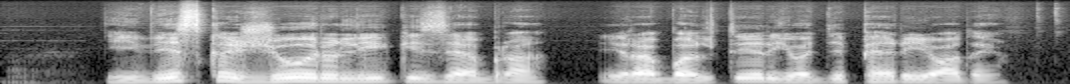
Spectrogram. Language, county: Lithuanian, Kaunas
